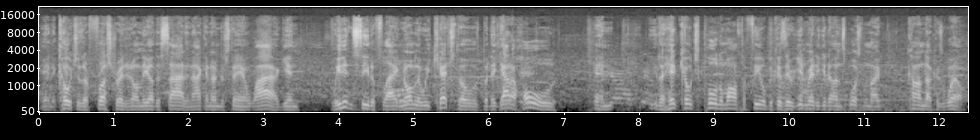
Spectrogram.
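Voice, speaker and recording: A man's voice: medium pitch, brisk, a crowd in the background. A man giving conversational live analysis of a football game as the coach in the booth, explaining plays in plain-spoken terms. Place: outdoor high school football stadium. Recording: faint outdoor stadium ambience noise. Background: faint outdoor ambience.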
